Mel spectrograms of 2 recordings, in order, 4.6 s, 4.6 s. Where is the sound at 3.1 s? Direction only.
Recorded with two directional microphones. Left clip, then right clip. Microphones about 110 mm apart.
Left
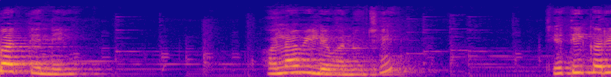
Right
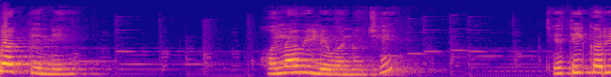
Centre (ahead or behind).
